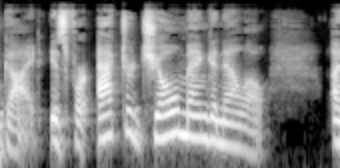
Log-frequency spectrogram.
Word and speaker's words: Manganiello: Manganelo. It's pronounced manganelo. Let's say it five times together for practice. Joe Manganelo.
